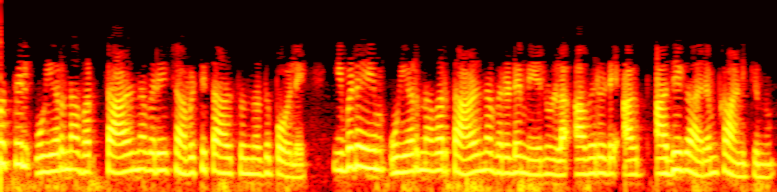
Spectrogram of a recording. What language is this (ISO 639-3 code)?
mal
